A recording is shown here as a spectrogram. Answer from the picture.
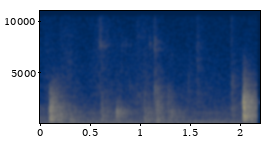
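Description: Light clicks and taps of a plastic plug-in power-supply adapter and its cable being handled: a sharp click at the start, a few softer ticks through the middle, and a louder click at the very end.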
